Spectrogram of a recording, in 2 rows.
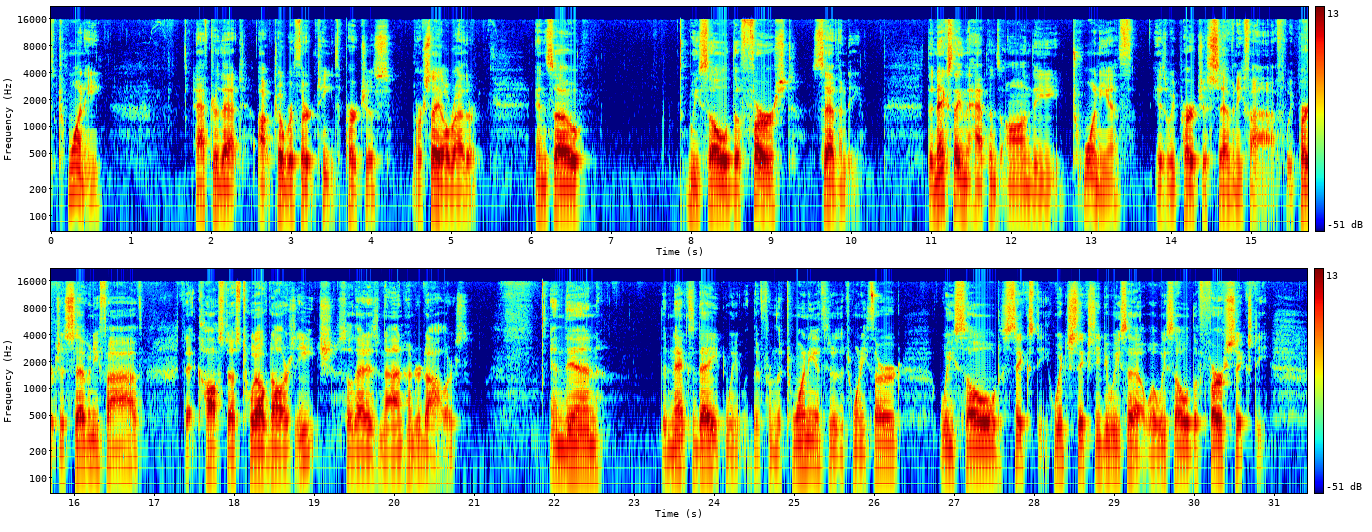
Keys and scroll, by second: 14.9-15.8 typing, 16.0 Right, 18.4 typing, 19.0 Right.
